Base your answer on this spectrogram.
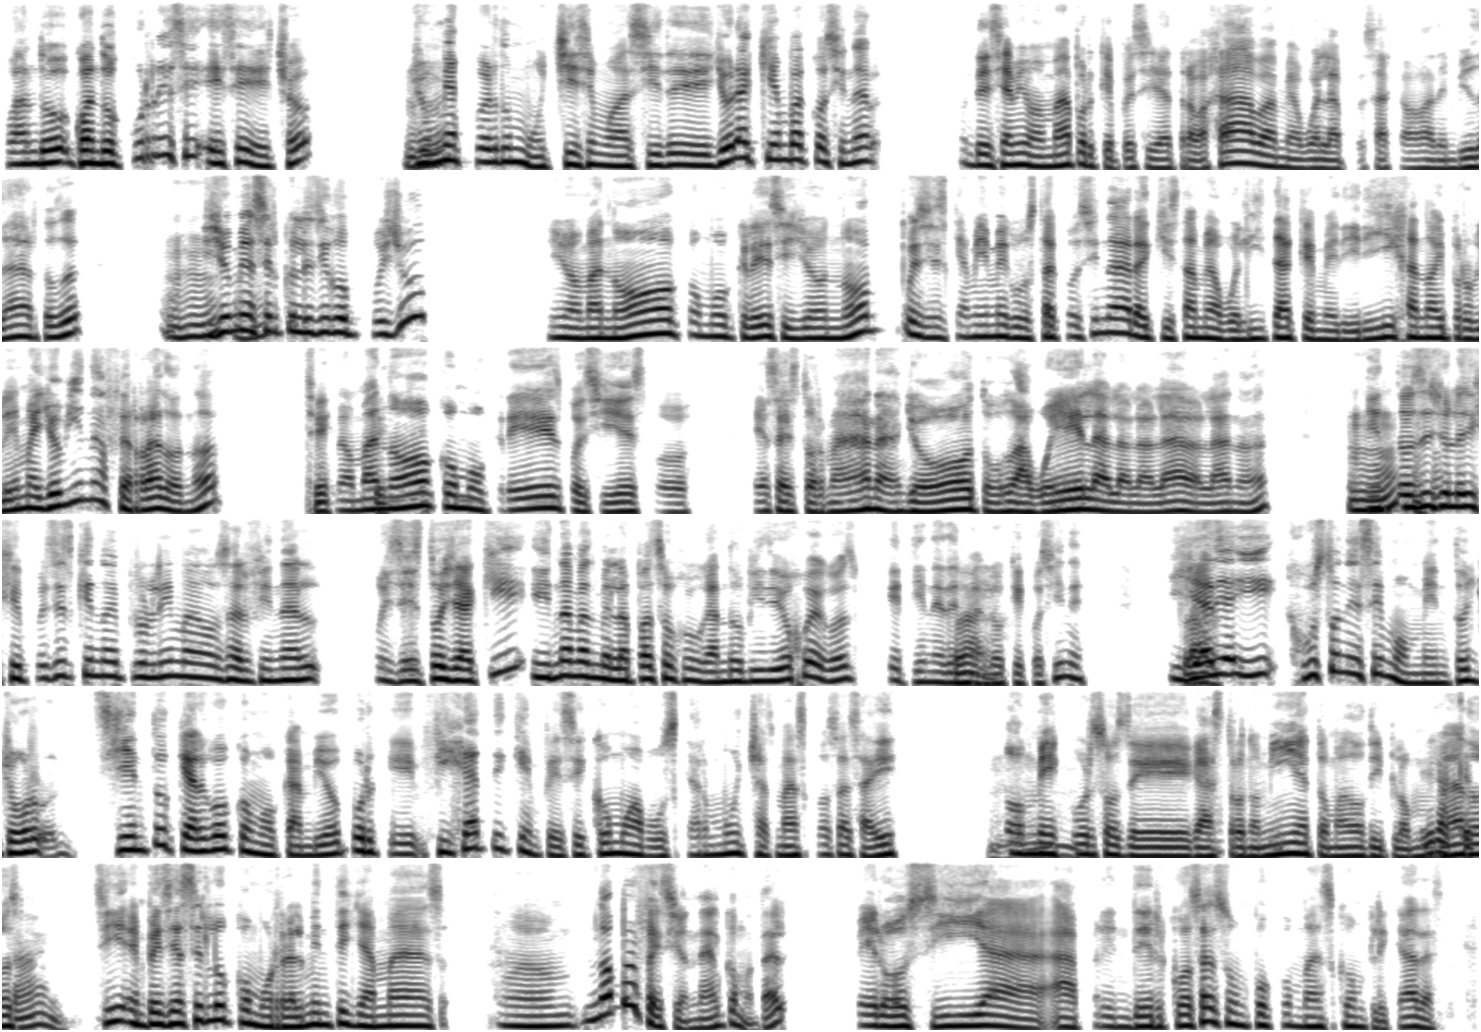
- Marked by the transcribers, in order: none
- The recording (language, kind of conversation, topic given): Spanish, podcast, ¿Qué pasatiempo te apasiona y cómo empezaste a practicarlo?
